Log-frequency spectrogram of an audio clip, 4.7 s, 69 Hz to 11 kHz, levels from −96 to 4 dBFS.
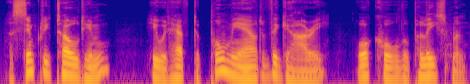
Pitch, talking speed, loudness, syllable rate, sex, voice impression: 105 Hz, 230 wpm, -20 LUFS, 5.8 syllables/s, male, masculine, adult-like, thick, tensed, slightly powerful, slightly hard, slightly raspy, cool, calm, mature, wild, lively, strict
